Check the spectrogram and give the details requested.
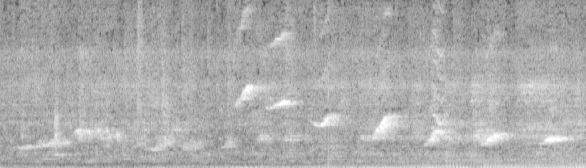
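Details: Javan bush lark in strong breeding condition gives a lively song of short chirps and rising whistled slurs, about three notes a second at varying pitches, over a steady low rumble of background noise.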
